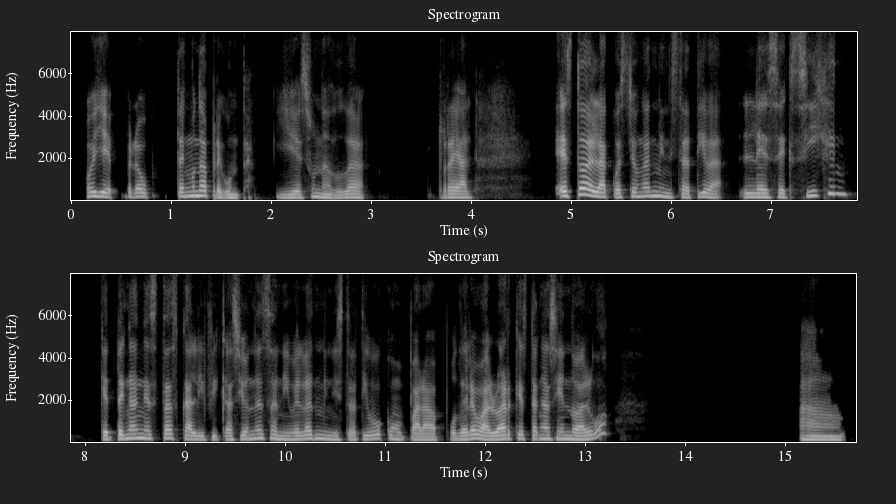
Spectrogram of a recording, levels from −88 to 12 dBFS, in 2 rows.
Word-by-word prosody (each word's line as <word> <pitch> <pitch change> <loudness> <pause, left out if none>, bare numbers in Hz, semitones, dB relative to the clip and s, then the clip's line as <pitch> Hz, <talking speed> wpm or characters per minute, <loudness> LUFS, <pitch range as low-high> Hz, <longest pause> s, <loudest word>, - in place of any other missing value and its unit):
Oye, 195 -3 +2
pero 185 -2 -1 0.2
tengo 200 +2 +2
una 225 +1 +6
pregunta 135 -4 -2 0.2
y 145 +1 -2
es 145 +2 -2
una 165 -6 +1
duda 140 +1 -1 0.7
real. 150 -1 0 0.8
Esto 220 +7 +5
de 255 -5 +8
la 185 -3 +6
cuestión 185 +4 -2
administrativa, 175 -5 -1
¿les 170 -1 0
exigen 255 - -3 0.3
que 165 - +2
tengan 195 +3 +3
estas 200 +1 0
calificaciones 155 +4 -1
a 185 - +1
nivel 160 +1 -1
administrativo 170 0 -2
como 165 -3 -4
para 140 -1 -1
poder 155 +5 0
evaluar 170 0 +5
que 185 - -1
están 180 +1 -3
haciendo 170 -2 +1
algo? 185 - 0 1.9
Ah. 150 -2 0
170 Hz, 125 wpm, -24 LUFS, 150-190 Hz, 1.9 s, de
